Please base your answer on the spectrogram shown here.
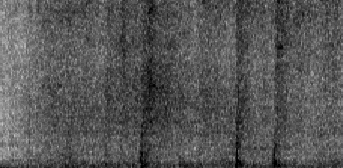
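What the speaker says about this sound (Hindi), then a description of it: "गाड़ी अपनी सिंधुदुर्ग रेलवे स्टेशन पहुंच रही है" The Mandovi Express passenger train rolls into Sindhudurg railway station, a steady low rumble of carriages with a few distinct clacks of wheels over rail joints, heard from on board without speech.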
